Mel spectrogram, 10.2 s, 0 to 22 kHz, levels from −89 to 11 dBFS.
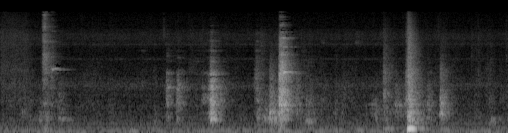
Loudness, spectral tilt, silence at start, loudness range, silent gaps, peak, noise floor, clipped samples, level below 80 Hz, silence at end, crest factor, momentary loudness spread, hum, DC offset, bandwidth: -27 LUFS; -4.5 dB/octave; 0 s; 15 LU; none; -6 dBFS; -51 dBFS; under 0.1%; -46 dBFS; 0 s; 26 dB; 29 LU; none; under 0.1%; 16 kHz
